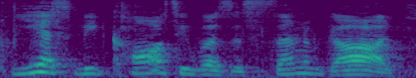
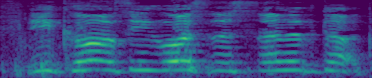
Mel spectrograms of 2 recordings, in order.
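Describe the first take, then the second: First: Said in the usual way. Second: High, loud puppet declaring it. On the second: Acted. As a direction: let the puppet shout the answer.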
